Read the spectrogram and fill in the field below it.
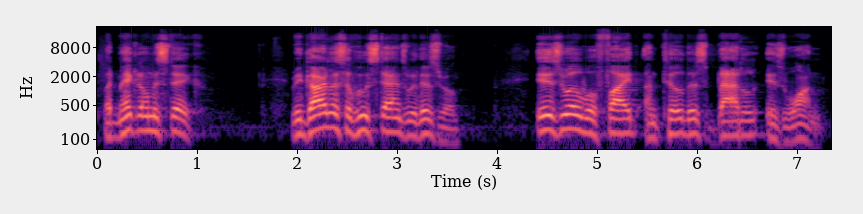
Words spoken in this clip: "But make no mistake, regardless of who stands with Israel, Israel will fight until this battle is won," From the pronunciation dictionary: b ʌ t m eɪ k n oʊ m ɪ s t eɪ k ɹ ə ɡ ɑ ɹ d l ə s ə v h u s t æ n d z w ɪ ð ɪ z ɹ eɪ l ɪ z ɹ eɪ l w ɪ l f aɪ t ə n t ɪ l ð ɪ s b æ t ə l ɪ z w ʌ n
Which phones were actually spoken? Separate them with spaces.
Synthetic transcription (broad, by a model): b ʌ t m eɪ k n oʊ m ɪ s t eɪ k ɹ ə ɡ ɑ ɹ d l ə s ə v h u s t æ n d z w ɪ ð ɪ z ɹ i l ɪ z ɹ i l w ɪ l f aɪ t ə n t ɪ l ð ɪ s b æ t l ɪ z w ʌ n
